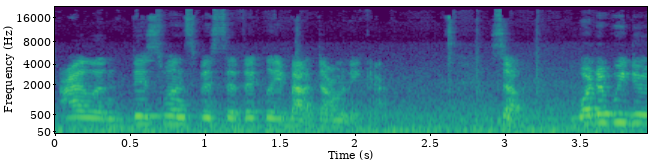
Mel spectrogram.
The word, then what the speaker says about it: Dominica: see it was amazing and the name is pronounced Dominica not Dominica good tip what did you like about it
